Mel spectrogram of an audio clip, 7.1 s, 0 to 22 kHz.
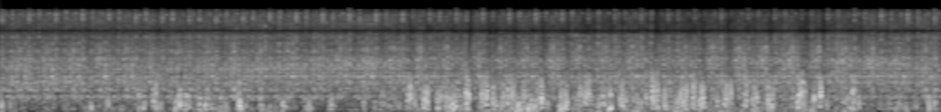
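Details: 2004 Ford F150 5.4L 3V at steady idle: busy, uneven slapping tap as the timing chains slap the engine block from failed chain tensioners; fix was new cam phasers, timing chains and tensioners.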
